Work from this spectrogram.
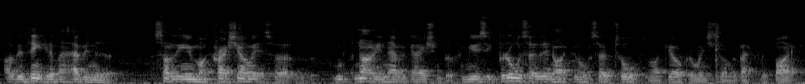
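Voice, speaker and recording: A man's voice: medium pitch, fast, few pauses, darkish tone, muffled recording, slight background noise. A middle-aged man giving a casual, chatty, plain-spoken product review as a vlogger. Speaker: vlogger reviewing motorcycle gear. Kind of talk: casual unboxing and review talk.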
